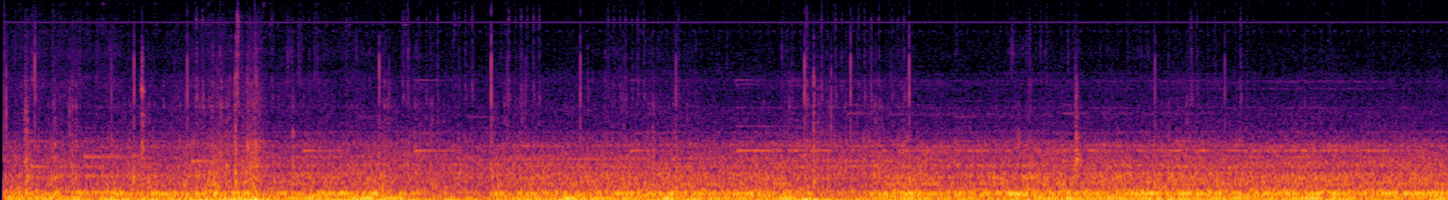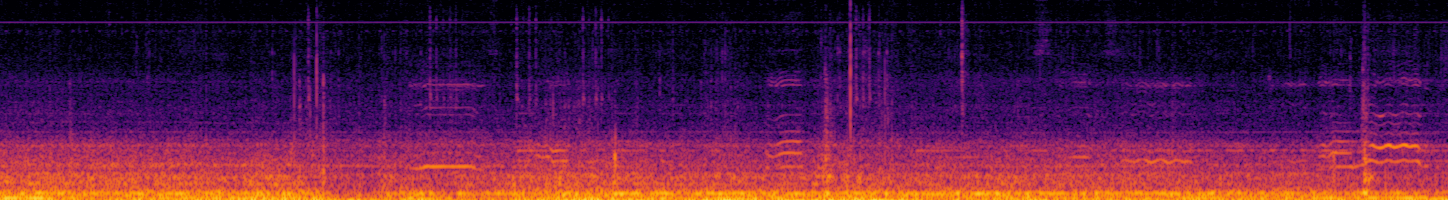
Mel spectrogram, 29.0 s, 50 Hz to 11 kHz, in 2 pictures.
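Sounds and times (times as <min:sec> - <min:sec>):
car engine and tyre rumble: 0:00.0 - 0:28.9.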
